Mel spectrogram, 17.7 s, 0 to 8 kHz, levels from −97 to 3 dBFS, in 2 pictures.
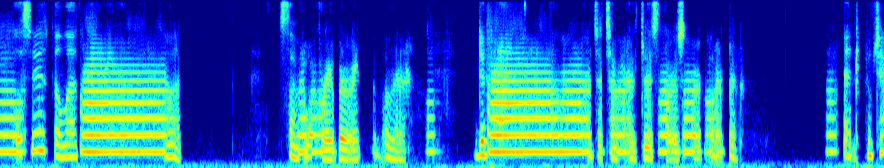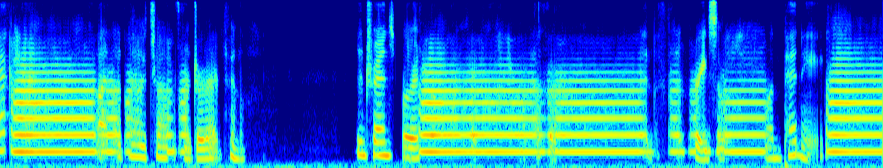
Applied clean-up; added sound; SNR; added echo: neural diffusion model UNIVERSE++.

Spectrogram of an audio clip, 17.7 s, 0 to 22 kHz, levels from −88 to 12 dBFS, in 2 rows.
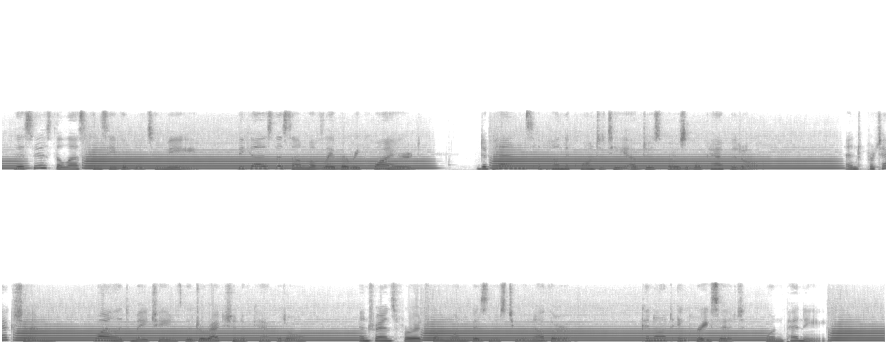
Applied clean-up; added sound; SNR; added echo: none; Trumpet; -2 dB; none.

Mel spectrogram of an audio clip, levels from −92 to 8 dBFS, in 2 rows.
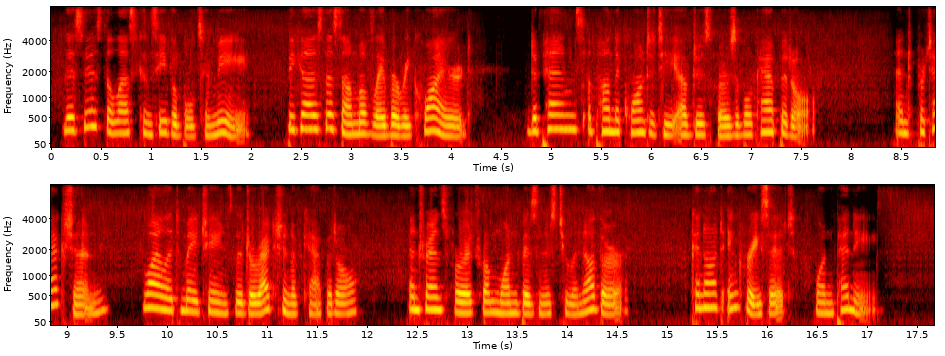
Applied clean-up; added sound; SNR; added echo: neural mask model Resemble Enhance denoiser.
